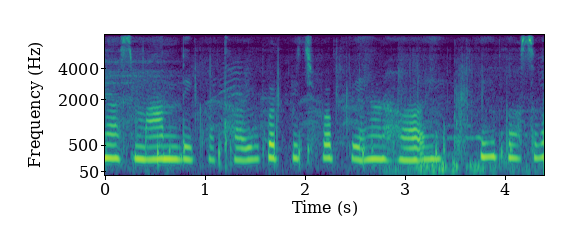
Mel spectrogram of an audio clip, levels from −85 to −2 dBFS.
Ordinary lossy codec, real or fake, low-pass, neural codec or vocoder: none; real; none; none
